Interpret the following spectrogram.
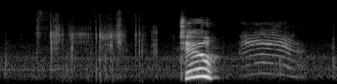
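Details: House kitty handled by its ears while a person talks and counts; after the speech a loud arched vocal burst comes, then a shorter, smooth falling meow closes the moment.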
